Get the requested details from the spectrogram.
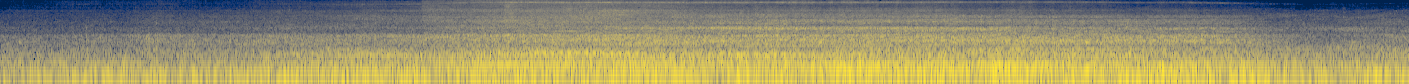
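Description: A city bus engine rumbles loudly as the bus pulls away close by.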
